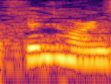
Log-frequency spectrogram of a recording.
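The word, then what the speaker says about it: Findhorn: in the horn and he corrected my pronunciation he said you mean Finn horn he said our fin horn section is right down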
